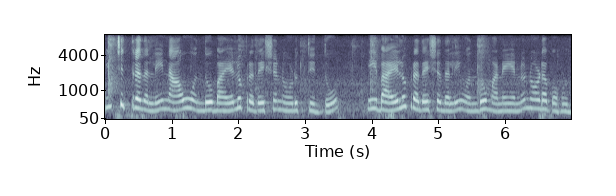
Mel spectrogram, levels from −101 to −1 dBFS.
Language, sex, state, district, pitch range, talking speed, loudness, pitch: Kannada, female, Karnataka, Bellary, 235-285 Hz, 110 wpm, -21 LUFS, 255 Hz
